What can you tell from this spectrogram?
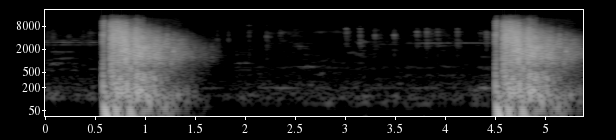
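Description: Two loud gunshot-like bangs about four seconds apart, each starting sharply and dying away over about a second, with a few faint clicks between them.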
